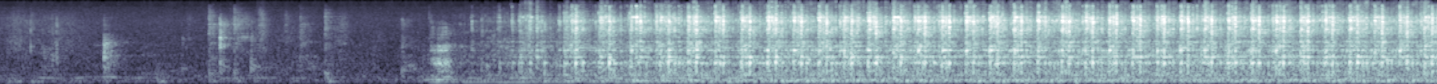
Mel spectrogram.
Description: I cleaned and oiled the machine and the squeaks are gone now but the bobbin seems to be pretty loud, a lot of clunking when it sews.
